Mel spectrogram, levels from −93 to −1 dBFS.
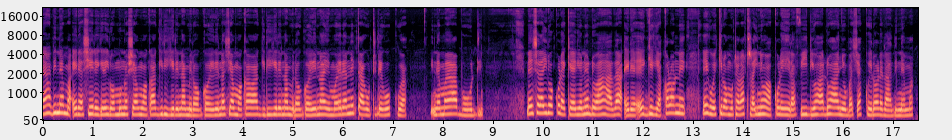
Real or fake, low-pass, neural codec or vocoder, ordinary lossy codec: real; none; none; none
